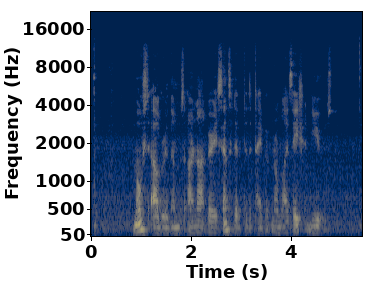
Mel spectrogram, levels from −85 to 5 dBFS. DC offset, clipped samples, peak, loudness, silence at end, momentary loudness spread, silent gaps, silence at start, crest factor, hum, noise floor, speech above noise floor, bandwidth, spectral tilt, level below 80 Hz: under 0.1%; under 0.1%; -12 dBFS; -35 LUFS; 0 s; 15 LU; none; 0.05 s; 24 dB; none; -58 dBFS; 23 dB; 14 kHz; -4.5 dB/octave; -70 dBFS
